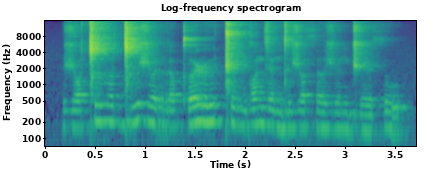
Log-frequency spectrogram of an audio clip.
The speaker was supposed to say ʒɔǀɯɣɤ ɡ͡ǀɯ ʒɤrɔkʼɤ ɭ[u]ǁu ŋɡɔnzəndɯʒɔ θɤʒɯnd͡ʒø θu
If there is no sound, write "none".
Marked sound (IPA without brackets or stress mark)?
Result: ɯ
